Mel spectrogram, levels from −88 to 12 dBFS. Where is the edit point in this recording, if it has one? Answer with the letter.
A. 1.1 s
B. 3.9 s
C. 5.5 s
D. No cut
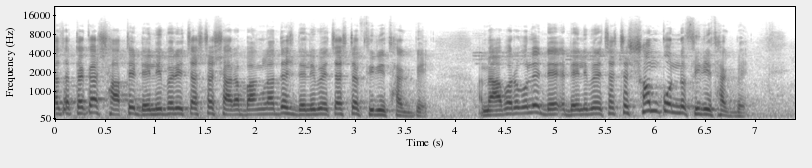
D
